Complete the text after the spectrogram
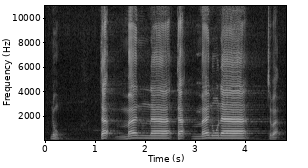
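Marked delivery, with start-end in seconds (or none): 1.1-3.7 Ta'manuna drawn out slowly, nun clear; slow demo. Shown as a demonstration. Teacher modelling Ta'manuna for students to copy. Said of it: "tapi apa? Nu".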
